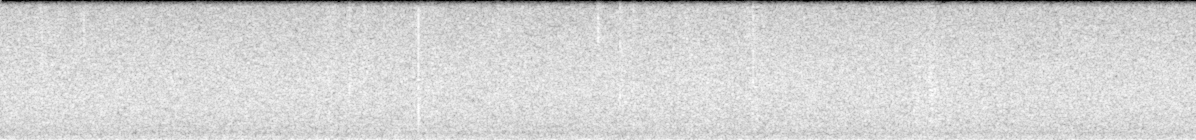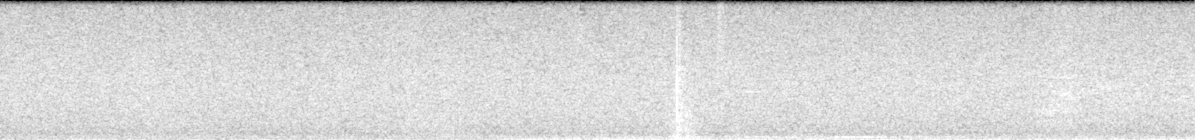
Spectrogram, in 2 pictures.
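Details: Steady broadband hiss and low rumble with soft rustling and one brief knock near the end, and no animal calls.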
